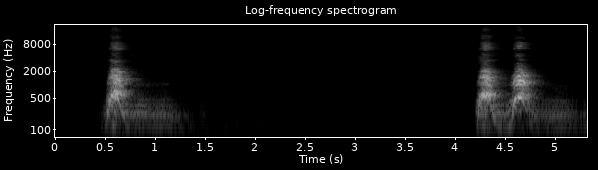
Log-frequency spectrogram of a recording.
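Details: Grumpy young male dachshund barking indoors, unhappy at neighbours making noise: one short gruff bark, then a silent pause of about three seconds, then two quick barks in succession; otherwise quiet room.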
